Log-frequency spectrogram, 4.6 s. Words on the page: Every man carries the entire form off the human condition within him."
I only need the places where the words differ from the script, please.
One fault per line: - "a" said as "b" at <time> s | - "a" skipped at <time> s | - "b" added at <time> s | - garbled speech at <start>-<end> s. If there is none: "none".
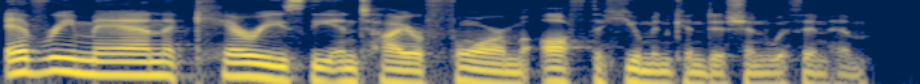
none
